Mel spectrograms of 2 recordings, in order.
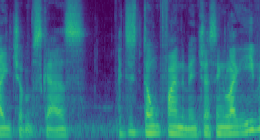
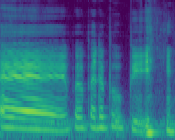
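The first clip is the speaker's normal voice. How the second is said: mock Italian accent, higher pitch; 8 semitones higher than usual. Voicing a friendly light inviting people in: put-on italian accent. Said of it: "They're Italian".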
